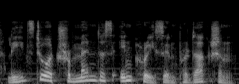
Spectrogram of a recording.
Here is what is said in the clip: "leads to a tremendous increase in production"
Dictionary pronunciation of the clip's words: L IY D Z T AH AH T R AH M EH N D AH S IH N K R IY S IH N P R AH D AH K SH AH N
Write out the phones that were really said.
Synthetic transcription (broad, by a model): L IY D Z T AH AH T R AH M EH N D AH S IH N K R IY S IH N P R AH D AH K SH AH N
